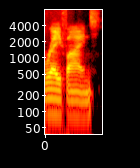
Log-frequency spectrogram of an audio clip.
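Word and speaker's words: Ralph Fiennes: it's not pronounced right it's spelled Ralph but pronounced like I thought it was like it's pronounced like Ray fines yeah all those UK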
